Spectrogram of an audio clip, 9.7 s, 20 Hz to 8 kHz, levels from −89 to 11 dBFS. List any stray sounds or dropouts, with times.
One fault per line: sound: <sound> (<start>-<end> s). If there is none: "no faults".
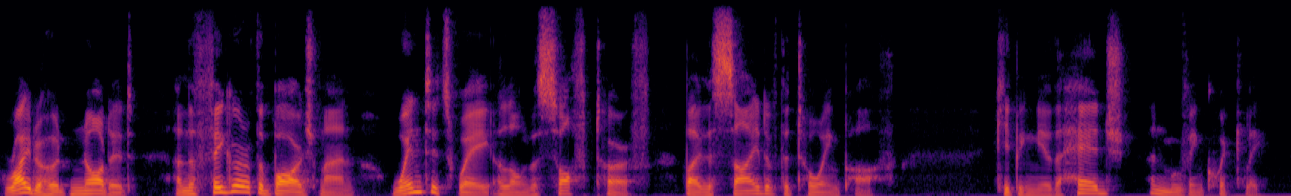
no faults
